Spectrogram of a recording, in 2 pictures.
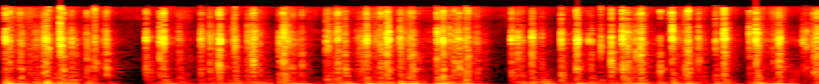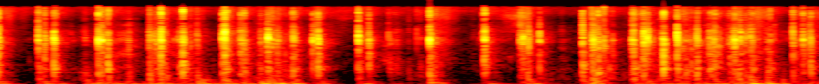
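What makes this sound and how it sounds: Fingertips of both hands type on a black plastic HP desktop keyboard, producing rapid, dense bursts of bright plastic key clicks with a low thump underneath. The bursts are separated by brief pauses, and each click dies away almost instantly.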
